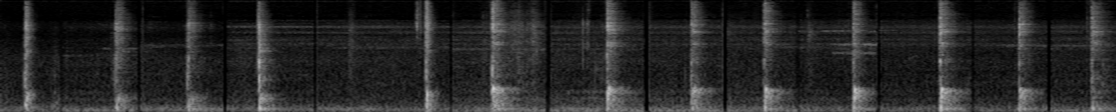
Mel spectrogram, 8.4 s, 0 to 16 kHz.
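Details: Sharp knocking pulses, about one every 0.6 seconds, from a shockwave therapy device during real non-surgical physiotherapy for chronic pain such as groin, sciatica, lower back, cervical and muscle pain; faint music in background.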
